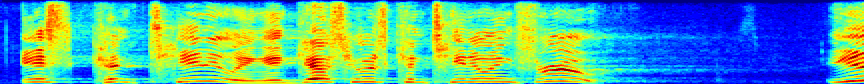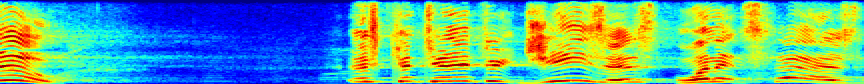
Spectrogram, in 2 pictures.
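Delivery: excited revival preaching; fired-up preaching. Acted. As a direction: build the crowd up, preacher-style. Preaching at full force.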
